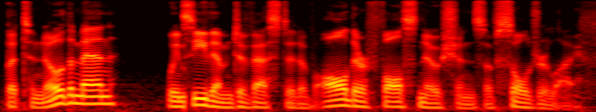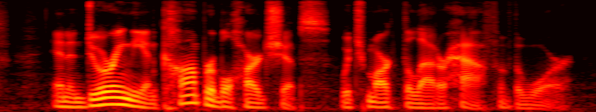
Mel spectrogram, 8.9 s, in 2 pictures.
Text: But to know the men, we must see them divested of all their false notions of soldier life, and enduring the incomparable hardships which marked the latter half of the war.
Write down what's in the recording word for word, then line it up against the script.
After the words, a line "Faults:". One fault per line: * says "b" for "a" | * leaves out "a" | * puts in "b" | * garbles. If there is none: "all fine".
But to know the men, we see them divested of all their false notions of soldier life, and enduring the incomparable hardships which marked the latter half of the war.
Faults:
* leaves out "must"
